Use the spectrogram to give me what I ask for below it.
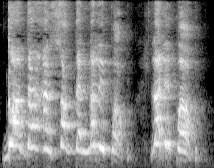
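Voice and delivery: slow taunting yell; mock shout. Crude mocking chant.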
